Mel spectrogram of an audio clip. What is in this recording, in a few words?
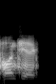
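"Pontiac", English speech; CallSign; Allied Flight; DCS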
